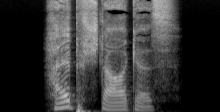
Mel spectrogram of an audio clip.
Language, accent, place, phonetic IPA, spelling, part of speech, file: German, Germany, Berlin, [ˈhalpˌʃtaʁkəs], halbstarkes, adjective, De-halbstarkes.ogg
- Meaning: strong/mixed nominative/accusative neuter singular of halbstark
